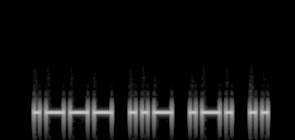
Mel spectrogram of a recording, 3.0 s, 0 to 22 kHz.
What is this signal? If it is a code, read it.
Morse code, heard as a keyed tone, about 20 wpm, 700 Hz. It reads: JURI
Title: Build A Word - 4 Letters At A Time - 12-Letter Words - 20wpm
